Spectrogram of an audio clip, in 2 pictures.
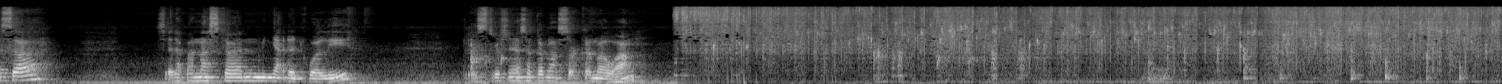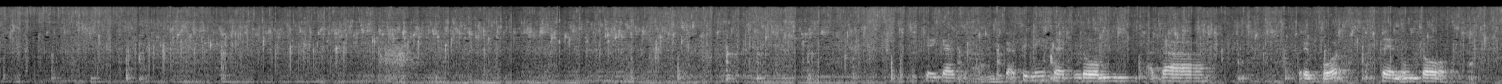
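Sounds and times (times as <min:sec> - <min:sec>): shallots sizzling in hot oil: 0:06.8 - 0:30.0
wooden spatula scraping a pan: 0:18.7 - 0:19.6.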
